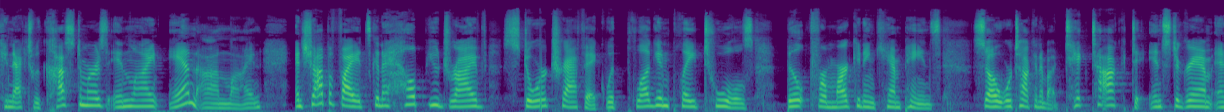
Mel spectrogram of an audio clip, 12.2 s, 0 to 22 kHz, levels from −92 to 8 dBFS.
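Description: At 5.40 s, between "to help you drive" and "traffic with plug and", a block of digital silence cuts out the speech for about 12 ms, which fits an unfilled 512-sample output buffer. Its short length makes it a tick or dip rather than an audible gap or a smoothed dropout.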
